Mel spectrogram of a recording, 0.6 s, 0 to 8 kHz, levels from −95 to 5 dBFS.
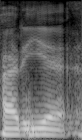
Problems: none marked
